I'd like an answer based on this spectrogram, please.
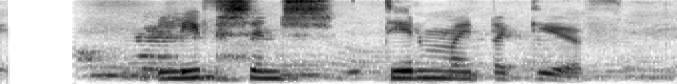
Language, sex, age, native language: Icelandic, female, 10, Icelandic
